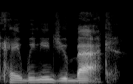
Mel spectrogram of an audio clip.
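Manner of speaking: usual speaking voice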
